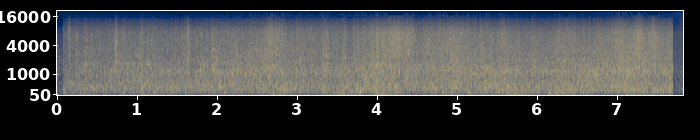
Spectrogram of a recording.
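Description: A raging mountain creek rushes past in a steady, loud, broadband roar of churning whitewater, close by and unbroken, with some wind buffeting and no talk.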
